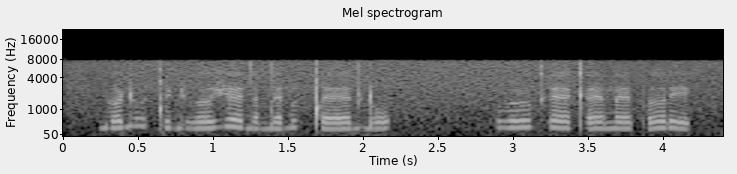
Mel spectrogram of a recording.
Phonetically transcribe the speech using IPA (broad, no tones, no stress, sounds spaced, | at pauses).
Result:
ɡ əː ɖʱ ɵ ǃ i ɖʱ əː ʒ ɛː d æ d ɛ ɓ ɵ ǃ ɛː d ə ɖ o | ð ɵː kʰ ɛː kʼ ɛː m ɛː pʼ əː ɾ e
